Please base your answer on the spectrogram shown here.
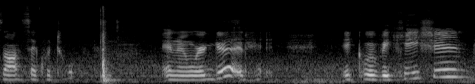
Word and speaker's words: non sequitur: to definition non sequitur don't know how to pronounce that we're saying I'll just say it with confidence it's non sequitur and then we're good equivocation equal a cry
